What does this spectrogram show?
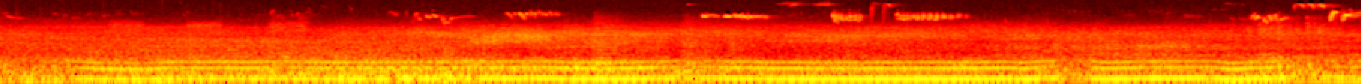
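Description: Small birds chirping in scattered short high calls, a few around the middle and a cluster near the end, over a steady low hum.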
